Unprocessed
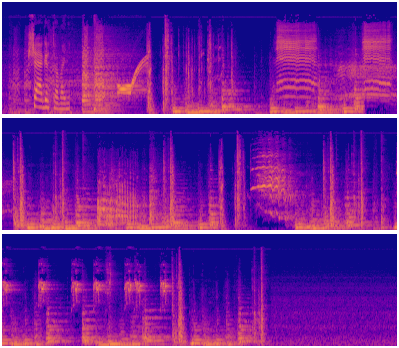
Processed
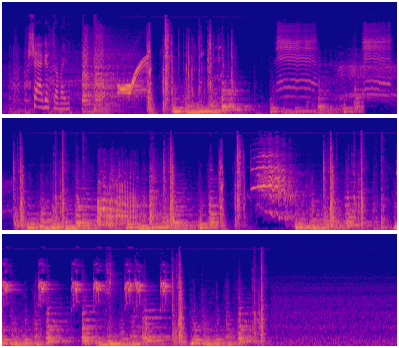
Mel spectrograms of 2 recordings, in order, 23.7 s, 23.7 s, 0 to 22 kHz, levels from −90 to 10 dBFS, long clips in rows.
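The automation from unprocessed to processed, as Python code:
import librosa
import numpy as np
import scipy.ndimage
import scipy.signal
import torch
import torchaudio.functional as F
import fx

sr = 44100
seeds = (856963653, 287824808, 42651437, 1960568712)

y = fx.gain(x, sr, db=fx.line((2.19, -9.0), (2.65, -2.0), (4.59, -2.0), (5.38, -13.5), (7.72, -13.5), (8.69, -1.5)))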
